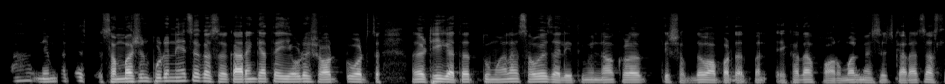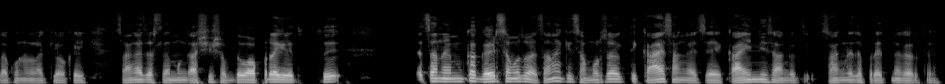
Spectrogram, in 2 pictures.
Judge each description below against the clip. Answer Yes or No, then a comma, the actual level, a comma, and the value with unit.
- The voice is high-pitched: No, low, 110 Hz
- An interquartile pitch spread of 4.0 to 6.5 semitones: Yes, average, 4.3 semitones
